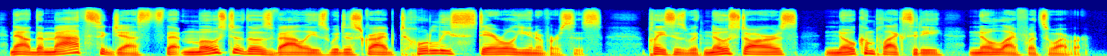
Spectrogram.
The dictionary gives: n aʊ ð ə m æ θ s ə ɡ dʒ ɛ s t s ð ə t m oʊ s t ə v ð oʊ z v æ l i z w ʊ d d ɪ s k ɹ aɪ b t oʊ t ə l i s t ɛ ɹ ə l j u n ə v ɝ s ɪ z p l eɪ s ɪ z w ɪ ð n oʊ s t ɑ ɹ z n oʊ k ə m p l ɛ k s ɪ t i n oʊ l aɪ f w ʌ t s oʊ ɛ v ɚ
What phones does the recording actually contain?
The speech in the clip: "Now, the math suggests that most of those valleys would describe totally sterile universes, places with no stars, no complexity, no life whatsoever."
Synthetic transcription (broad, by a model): n aʊ ð ə m æ θ s ə ɡ dʒ ɛ s t s ð ə t m oʊ s t ə v ð oʊ z v æ l i z w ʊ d d ɪ s k ɹ aɪ b t oʊ t l i s t ɛ ɹ l j u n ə v ɝ s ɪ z p l eɪ s ɪ z w ɪ ð n oʊ s t ɑ ɹ z n oʊ k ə m p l ɛ k s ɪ t i n oʊ l aɪ f w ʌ t s oʊ ɛ v ɚ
